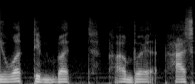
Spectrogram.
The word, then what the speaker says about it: तिब्बत: तस्दीद क्या करती है, एक बार तो आधा प्रोनाउंस करवाती है, एक बार पूरा।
